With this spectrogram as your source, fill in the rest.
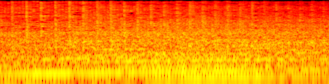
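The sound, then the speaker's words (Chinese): A car engine runs with a steady, continuous low rumble as the car sets off with a group of tourists heading up a mountain to a paragliding launch site. “他们开车出发了。”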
